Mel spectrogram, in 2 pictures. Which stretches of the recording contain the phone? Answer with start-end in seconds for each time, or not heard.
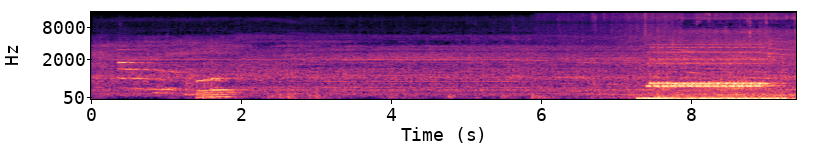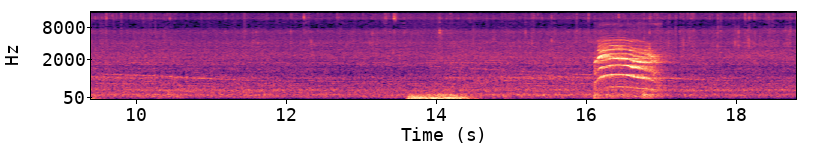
1.4-1.9, 7.4-9.1, 13.6-14.4.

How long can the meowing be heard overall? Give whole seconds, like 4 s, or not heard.
4 s.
